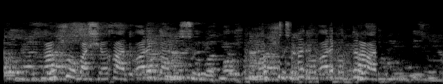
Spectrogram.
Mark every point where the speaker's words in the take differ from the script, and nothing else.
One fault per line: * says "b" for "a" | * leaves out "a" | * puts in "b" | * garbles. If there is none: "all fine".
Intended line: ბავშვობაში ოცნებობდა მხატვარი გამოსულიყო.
* leaves out "ოცნებობდა"
* garbles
